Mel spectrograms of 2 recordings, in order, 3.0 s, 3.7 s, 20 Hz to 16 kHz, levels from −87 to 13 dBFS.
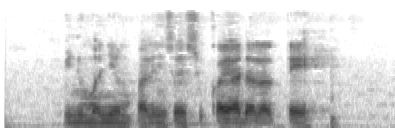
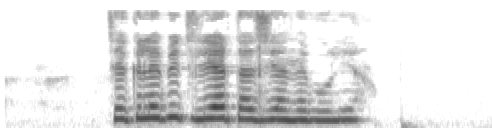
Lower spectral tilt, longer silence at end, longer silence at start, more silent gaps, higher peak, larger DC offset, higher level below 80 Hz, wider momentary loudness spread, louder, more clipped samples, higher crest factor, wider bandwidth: first, -6.5 dB/octave vs -2.5 dB/octave; second, 0.45 s vs 1 s; second, 0.5 s vs 0.8 s; neither; first, -2 dBFS vs -6 dBFS; neither; first, -46 dBFS vs -70 dBFS; about the same, 8 LU vs 10 LU; first, -17 LUFS vs -24 LUFS; neither; about the same, 16 dB vs 20 dB; about the same, 11.5 kHz vs 11.5 kHz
